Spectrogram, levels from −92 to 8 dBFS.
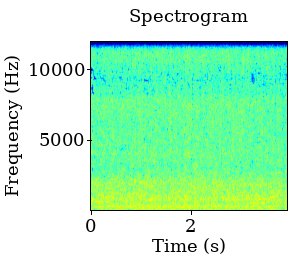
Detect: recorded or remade recorded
